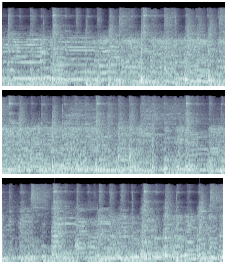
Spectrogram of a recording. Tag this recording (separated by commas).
Musical instrument, Electric guitar, Music, playing electric guitar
